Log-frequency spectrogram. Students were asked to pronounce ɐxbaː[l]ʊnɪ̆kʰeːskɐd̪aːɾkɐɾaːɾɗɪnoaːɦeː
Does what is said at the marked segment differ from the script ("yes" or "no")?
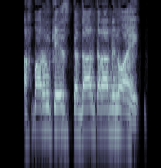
yes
